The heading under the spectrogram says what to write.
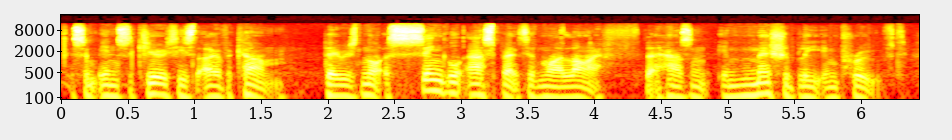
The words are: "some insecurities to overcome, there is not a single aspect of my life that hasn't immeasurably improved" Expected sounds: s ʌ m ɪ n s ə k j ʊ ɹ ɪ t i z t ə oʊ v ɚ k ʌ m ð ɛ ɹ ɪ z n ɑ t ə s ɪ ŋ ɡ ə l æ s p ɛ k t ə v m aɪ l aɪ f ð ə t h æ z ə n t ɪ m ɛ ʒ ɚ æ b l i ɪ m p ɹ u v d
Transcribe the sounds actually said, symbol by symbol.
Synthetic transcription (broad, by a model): s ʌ m ɪ n s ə k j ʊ ɹ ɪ t i z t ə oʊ v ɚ k ʌ m ð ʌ ɹ ɪ z n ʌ t ə s ɪ ŋ ɡ ə l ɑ s p ɛ k t ə v m aɪ l aɪ f ð ə t h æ z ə n t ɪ m ɛ ʒ ɚ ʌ b l i ɪ m p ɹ u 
